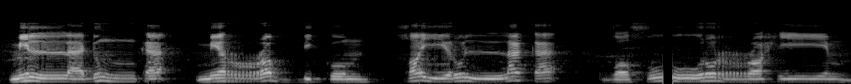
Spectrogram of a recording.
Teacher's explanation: Ini contohnya lebur tidak disertai dengung. Tetap leburnya mah ya, nun matinya atau tanwinnya kita leburkan ya. · ya dilebur tapi tidak mendengung. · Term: idgham bilagunah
